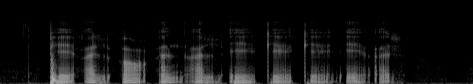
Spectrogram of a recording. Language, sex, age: Norwegian, male, 49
